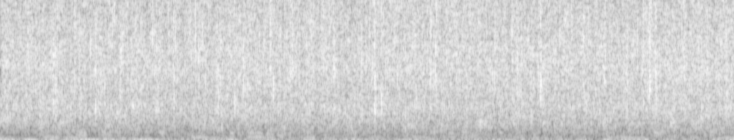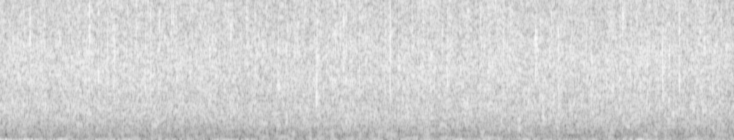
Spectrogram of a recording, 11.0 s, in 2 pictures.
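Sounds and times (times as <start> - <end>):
gentle rain falling: 0.0 - 11.0.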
